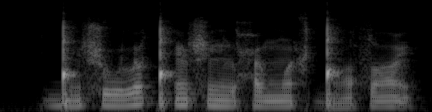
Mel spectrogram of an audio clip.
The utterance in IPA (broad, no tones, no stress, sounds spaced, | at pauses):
ɡ͡ǃ ĩ ʂ u l ɤ ǃʼ ẽ ʂ ĩ l ħ e ŋʷ ã x ɡ͡ǃ ã sˤ j ẽ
